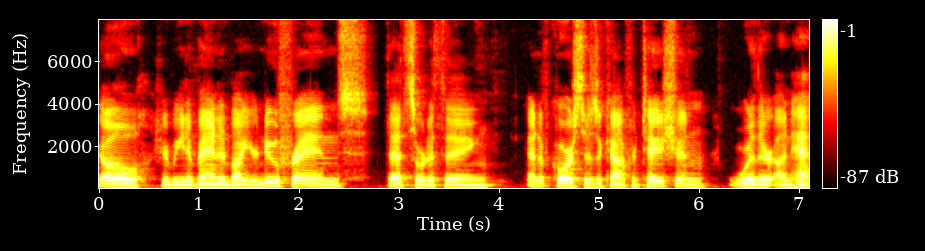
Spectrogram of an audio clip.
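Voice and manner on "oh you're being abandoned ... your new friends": ordinary talk, nothing marked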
